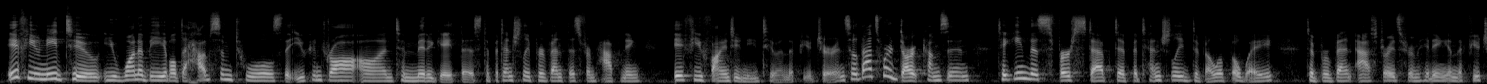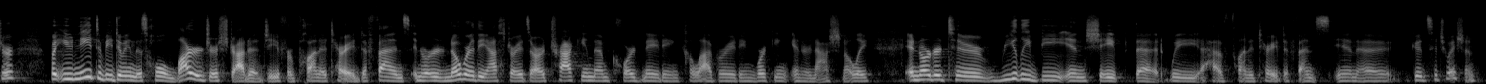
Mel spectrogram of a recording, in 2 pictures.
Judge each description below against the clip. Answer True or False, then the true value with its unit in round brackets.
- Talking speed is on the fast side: True (210 wpm)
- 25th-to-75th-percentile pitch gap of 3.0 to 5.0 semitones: True (3.5 semitones)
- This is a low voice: False (175 Hz)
